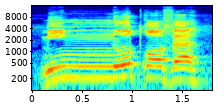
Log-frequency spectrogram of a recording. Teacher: نون مشدد ہے، غنہ ہوگا، اور طا میں قلقلہ کریں گے چونکہ حروف قلقلہ میں شامل ہے اور اس کے اوپر یہاں ساکن ہے، جزم ہے.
